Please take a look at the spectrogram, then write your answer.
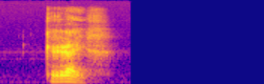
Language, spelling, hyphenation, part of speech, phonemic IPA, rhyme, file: Dutch, krijg, krijg, noun / verb, /ˈkrɛi̯x/, -ɛi̯x, Nl-krijg.ogg
- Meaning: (noun) war; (verb) inflection of krijgen: 1. first-person singular present indicative 2. second-person singular present indicative 3. imperative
